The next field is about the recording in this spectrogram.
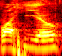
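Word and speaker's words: guajillo: okay so our red chili is gonna be wahi oh yeah it's this that's pronounced why you the G isn't surprised you didn't ask me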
